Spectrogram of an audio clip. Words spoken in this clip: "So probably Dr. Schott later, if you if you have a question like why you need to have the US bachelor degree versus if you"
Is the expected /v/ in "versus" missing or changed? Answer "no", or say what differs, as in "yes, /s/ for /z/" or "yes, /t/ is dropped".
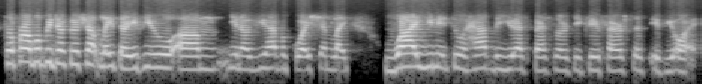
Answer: yes, /f/ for /v/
